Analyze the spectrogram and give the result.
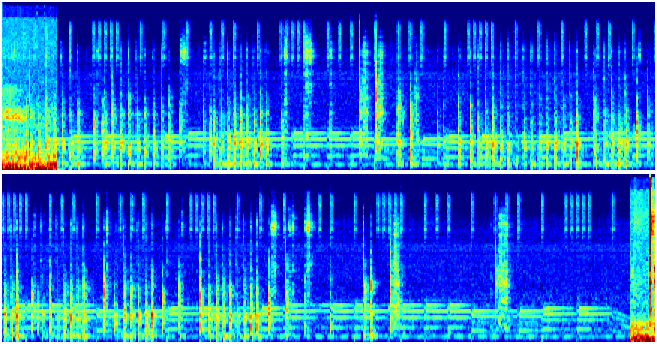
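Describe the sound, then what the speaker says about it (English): Cilantro chopped finely with a knife on a board, a long run of quick, light taps in uneven bursts, close and fairly quiet, while faint music plays underneath. "I chop that up real fine"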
